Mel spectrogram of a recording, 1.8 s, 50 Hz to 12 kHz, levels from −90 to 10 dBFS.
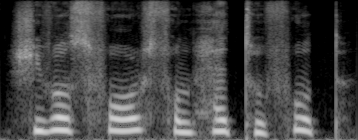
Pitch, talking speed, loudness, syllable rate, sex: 265 Hz, 235 wpm, -16 LUFS, 4.8 syllables/s, female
